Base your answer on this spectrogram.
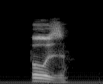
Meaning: plural of pause
- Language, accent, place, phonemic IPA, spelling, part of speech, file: French, France, Lyon, /poz/, pauses, noun, LL-Q150 (fra)-pauses.wav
